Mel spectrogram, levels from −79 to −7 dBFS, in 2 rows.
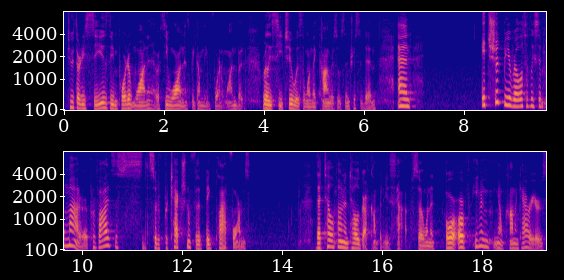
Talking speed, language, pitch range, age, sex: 195 wpm, English, 115-185 Hz, 50-69, male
